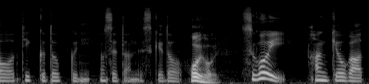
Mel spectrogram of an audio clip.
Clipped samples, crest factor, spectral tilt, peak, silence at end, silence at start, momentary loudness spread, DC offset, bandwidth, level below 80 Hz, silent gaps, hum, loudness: under 0.1%; 20 dB; -6.5 dB/octave; -6 dBFS; 0.05 s; 0 s; 15 LU; under 0.1%; 18 kHz; -54 dBFS; none; none; -27 LUFS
